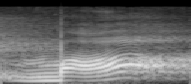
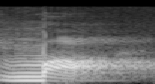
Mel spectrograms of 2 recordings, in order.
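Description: First: The departing tone is in a high register. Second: The departing tone is in a low register. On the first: "阴去" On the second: "阳去"

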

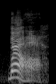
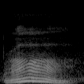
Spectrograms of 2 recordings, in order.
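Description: First: It mocks someone acting stupid. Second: It sounds worried and caring.

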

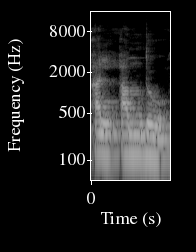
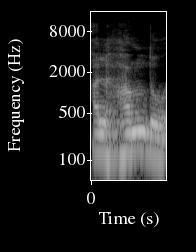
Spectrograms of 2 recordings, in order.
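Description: First: Hamdu starts with a glottal stop instead of h. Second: Hamdu starts with a light, soft h sound. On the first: "ഹംസയോ ... ഒന്നുമായി പോവാതെ" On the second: "ഹ ഓ ഒന്നുമായി പോവാതെ"

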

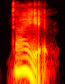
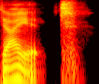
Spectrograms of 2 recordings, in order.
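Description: First: The final T is held back with no burst of air. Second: The final T is released with a burst of air. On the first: The speaker calls it right. "It's a stop T" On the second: The speaker calls it wrong. "Don't say diet. Don't release a T"

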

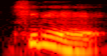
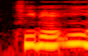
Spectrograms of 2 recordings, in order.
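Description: First: The word ends with a lengthened 'e' sound. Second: The word ends with a separate 'i' sound. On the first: The speaker calls it right. "이렇게 길게 늘려주시면 됩니다" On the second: The speaker calls it wrong. "키레이 하지 마시고"

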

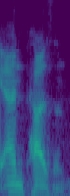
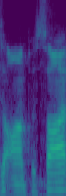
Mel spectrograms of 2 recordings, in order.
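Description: First: The second word sounds like English 'peasant'. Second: The second word sounds like French 'passant'. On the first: The speaker calls it wrong. "he actually did say N peasant" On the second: The speaker calls it right. "I'm very familiar with the correct pronunciation"

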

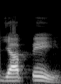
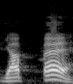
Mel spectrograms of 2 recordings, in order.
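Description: First: The word ends in a closed 'e' vowel. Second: The word ends in an open 'ai' vowel. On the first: The speaker calls it wrong. "ਆਪਾਂ ਕੀ ਪੜਦੇ ਜਾਪੇ, ਇੱਕ ਲਾਂ ਲਾਉਣੇ ਆ" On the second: The speaker calls it right. "ਦੋ ਦਲਾਵਾਂ ਉਚਾਰਨ ਕਰਨੀਆਂ"

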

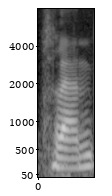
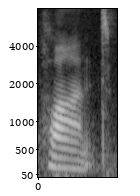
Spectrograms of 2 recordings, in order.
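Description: First: It is said with an American accent. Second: It is said with a British accent. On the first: "แบบอเมริกันกับอังกฤษจะค่อนข้างแตกต่างนะ" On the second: "แบบอเมริกันกับอังกฤษจะค่อนข้างแตกต่างนะ"

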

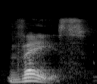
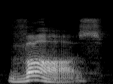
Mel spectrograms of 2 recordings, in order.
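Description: First: It is said with an American pronunciation. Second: It is said with a British pronunciation.

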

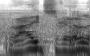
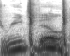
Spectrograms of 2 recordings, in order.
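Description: First: The name is said in a German way. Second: The name is said in an English way.

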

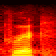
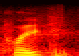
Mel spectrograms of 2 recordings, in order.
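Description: First: It is said with a short i vowel. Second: It is said with a long ee vowel.

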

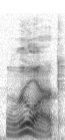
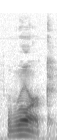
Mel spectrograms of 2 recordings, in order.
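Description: First: The name is said with two syllables. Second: The name is said with one syllable. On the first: "I pronounce it Ruark in the audiobooks" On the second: "it's pronounced as one syllable"

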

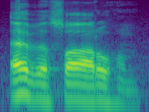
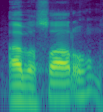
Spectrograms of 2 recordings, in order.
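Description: First: The opening hamza is said light and thin. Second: The opening hamza is said heavy and thick. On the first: The speaker calls it right. "فنرقق الهمزة" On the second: The speaker calls it wrong. "أبصارهم خطأ، فنقلقل نفخم الهمزة"

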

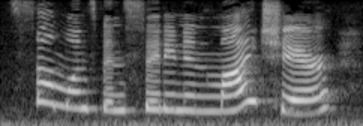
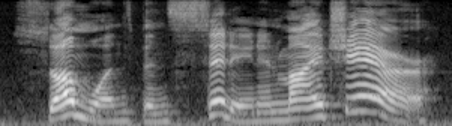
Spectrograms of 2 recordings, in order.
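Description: First: The voice is tiny, high and small. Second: The voice is big, deep and gruff. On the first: Baby Bear is speaking. "in his tiny little voice" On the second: Papa Bear is speaking. "in his big, gruff voice"

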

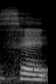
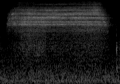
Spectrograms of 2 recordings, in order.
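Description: First: The consonant is followed by an e vowel. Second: A bare hissing consonant with no vowel. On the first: This is the name of the letter when reading. "okurken s diyoruz. Yanına bir e getiriyoruz" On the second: This is the sound the letter stands for. "sesini üretirken daha doğrusu biz s yapıyoruz"

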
